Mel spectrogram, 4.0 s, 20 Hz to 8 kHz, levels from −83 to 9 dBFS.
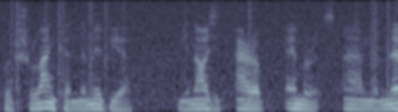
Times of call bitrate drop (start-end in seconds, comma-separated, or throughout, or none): none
